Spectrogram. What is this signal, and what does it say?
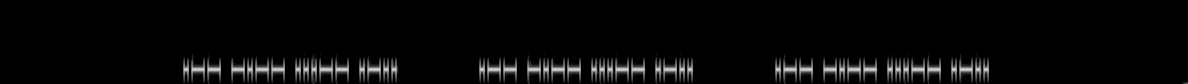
Morse code, heard as a keyed tone, about 30 wpm, 700 Hz. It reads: WY3L WY3L WY3L
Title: USA Call Signs - 4 Characters - Repeated 3x - 30wpm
